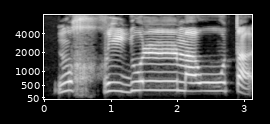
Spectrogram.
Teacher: Ada ro berharakat kasrah namanya ro tarkik ya. Dia dibaca tipis.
